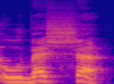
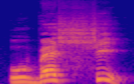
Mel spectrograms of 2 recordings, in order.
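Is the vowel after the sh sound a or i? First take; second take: a; i. First: The sh sound is followed by an a vowel. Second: The sh sound is followed by an i vowel. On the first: The speaker calls it wrong. "et pas ubasha" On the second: The speaker calls it right. "c'est shi, c'est pas sha"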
